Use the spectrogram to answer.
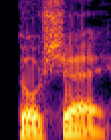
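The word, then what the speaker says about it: Gautier: We lived in a small town named Gutier, pronounced gocha.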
